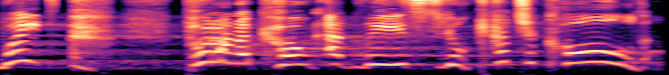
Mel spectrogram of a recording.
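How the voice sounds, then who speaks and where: A woman's voice: extremely high pitch, lively intonation, measured pace, a bit bright, exaggerated voice. A woman playing a protective, earnest village mother in a dubbed anime game, speaking emphatically. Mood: scolding. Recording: long reverb, music behind.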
